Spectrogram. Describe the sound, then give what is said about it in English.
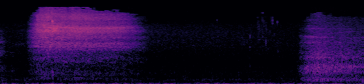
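A deep, thankful breath is drawn in with a loud, airy rush, followed after a short pause by a softer, lower exhale, with no talking. “And recognize as you breathe in, you're breathing in God and peace and joy. And when you breathe out, recognize that you're breathing out stress and discouragement and disappointment.”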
